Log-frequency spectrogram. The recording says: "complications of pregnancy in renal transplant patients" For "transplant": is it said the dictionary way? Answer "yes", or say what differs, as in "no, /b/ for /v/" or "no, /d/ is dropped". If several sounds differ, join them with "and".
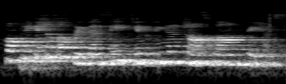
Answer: no, /l/ is dropped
